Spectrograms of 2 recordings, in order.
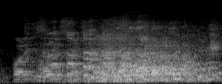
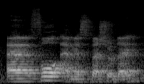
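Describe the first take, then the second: First: Slow, breathy laughing correction. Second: Said in the usual way. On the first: Real, not acted. Groom corrects himself to guests, laughing.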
